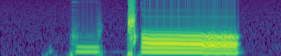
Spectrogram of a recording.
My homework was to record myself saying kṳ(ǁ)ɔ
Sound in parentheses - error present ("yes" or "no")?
no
